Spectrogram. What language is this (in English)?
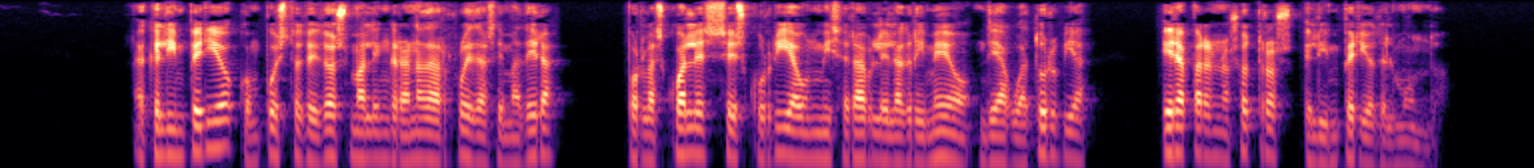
Spanish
